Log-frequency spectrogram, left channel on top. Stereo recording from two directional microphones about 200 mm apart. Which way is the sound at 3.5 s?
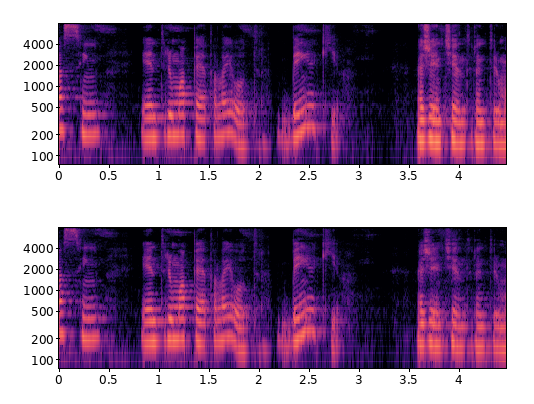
30° left (ahead or behind).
